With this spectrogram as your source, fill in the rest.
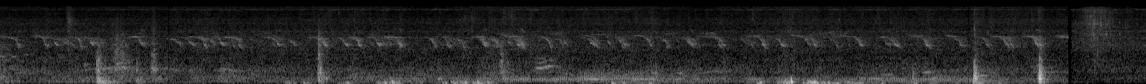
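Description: Wooden objects knock and clatter close by.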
